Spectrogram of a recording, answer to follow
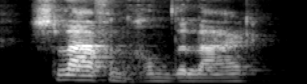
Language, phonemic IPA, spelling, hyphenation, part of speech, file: Dutch, /ˈslaː.və(n)ˌɦɑn.də.laːr/, slavenhandelaar, sla‧ven‧han‧de‧laar, noun, Nl-slavenhandelaar.ogg
- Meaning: slave trader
